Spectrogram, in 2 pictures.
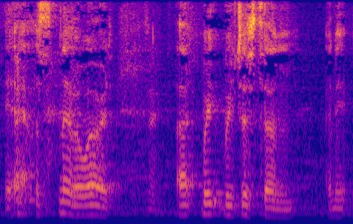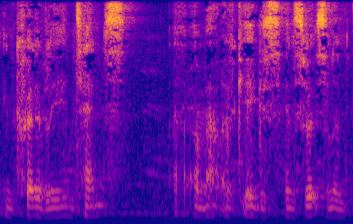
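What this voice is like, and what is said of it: Hoarse, strained voice. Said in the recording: “I'm losing my voice a bit. I was more worried about my voice”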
